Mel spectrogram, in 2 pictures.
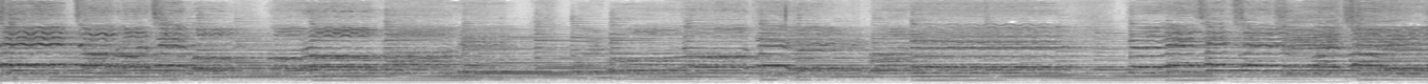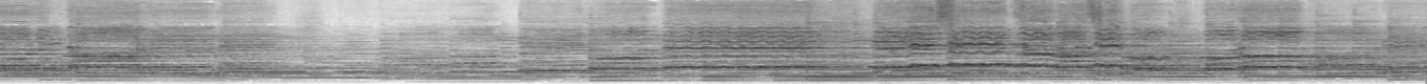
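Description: Korean church cantata song: a soloist singing into a microphone with a choir and instrumental accompaniment. The sung line is about carrying the cross on the road to Golgotha.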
